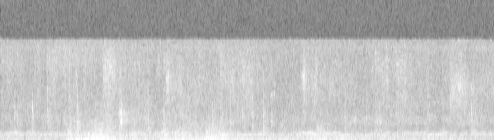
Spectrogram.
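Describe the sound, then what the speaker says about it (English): Steady rain pours outside in Cataclysm DDA, a continuous hissing wash with low rumbling underneath, moderately loud and unbroken throughout. "Raining outside."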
